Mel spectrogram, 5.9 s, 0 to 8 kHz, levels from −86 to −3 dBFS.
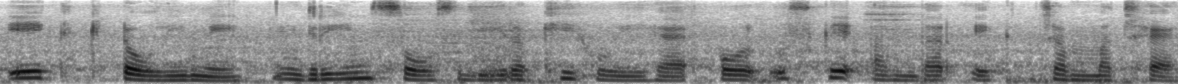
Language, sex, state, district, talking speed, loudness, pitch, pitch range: Hindi, female, Punjab, Fazilka, 150 wpm, -18 LUFS, 165 Hz, 155-190 Hz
